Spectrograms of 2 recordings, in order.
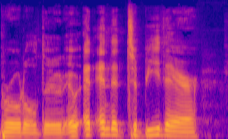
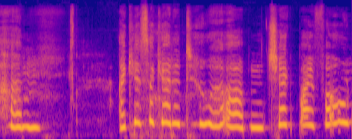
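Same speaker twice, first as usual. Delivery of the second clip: very high, trembling, quavering voice. Speaker retelling a phone call, imitating the woman's quavering voice as she came back on. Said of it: "this quavering voice comes back on the phone and goes".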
